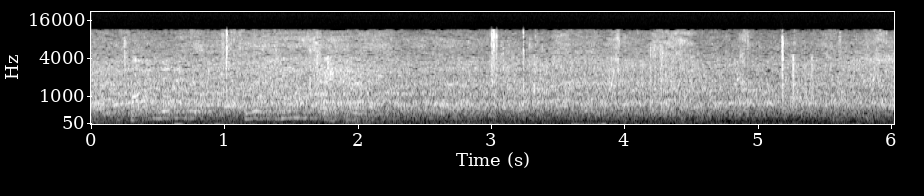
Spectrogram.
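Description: A hockey stick clicks against a puck on ice.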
